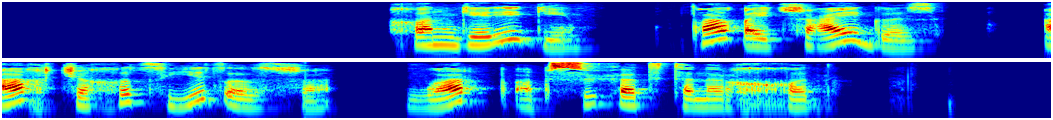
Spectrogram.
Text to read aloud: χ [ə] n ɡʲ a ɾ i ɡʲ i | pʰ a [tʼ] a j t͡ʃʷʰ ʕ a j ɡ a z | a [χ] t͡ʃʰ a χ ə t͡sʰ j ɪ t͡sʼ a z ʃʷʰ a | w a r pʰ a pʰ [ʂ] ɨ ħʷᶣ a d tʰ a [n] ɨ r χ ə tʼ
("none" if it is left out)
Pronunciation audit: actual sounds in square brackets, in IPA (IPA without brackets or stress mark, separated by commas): a, qʼ, χ, s, n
